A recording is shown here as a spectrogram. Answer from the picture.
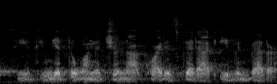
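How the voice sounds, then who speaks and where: The voice moves at a fairly quick pace over noticeable background noise. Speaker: gymnastics coach. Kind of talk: tutorial. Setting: home video recording.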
